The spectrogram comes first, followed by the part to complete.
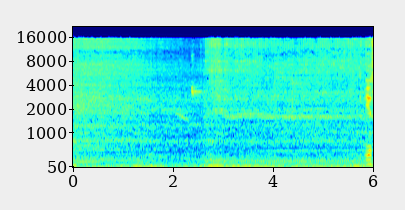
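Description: Renault Kwid's freshly overhauled three-cylinder petrol engine idling quietly just after starting, heard from inside the cabin. A faint steady whine joins about three seconds in.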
